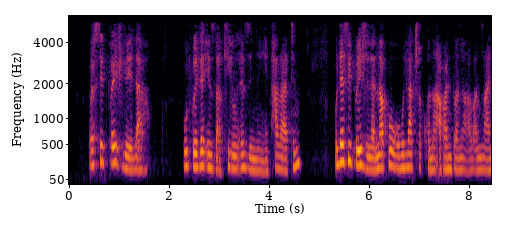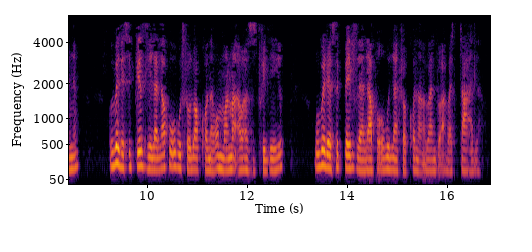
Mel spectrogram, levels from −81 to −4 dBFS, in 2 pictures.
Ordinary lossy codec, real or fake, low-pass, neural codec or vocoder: MP3, 24 kbps; fake; 5.4 kHz; codec, 16 kHz in and 24 kHz out, 0.6 kbps, FocalCodec, streaming, 4096 codes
